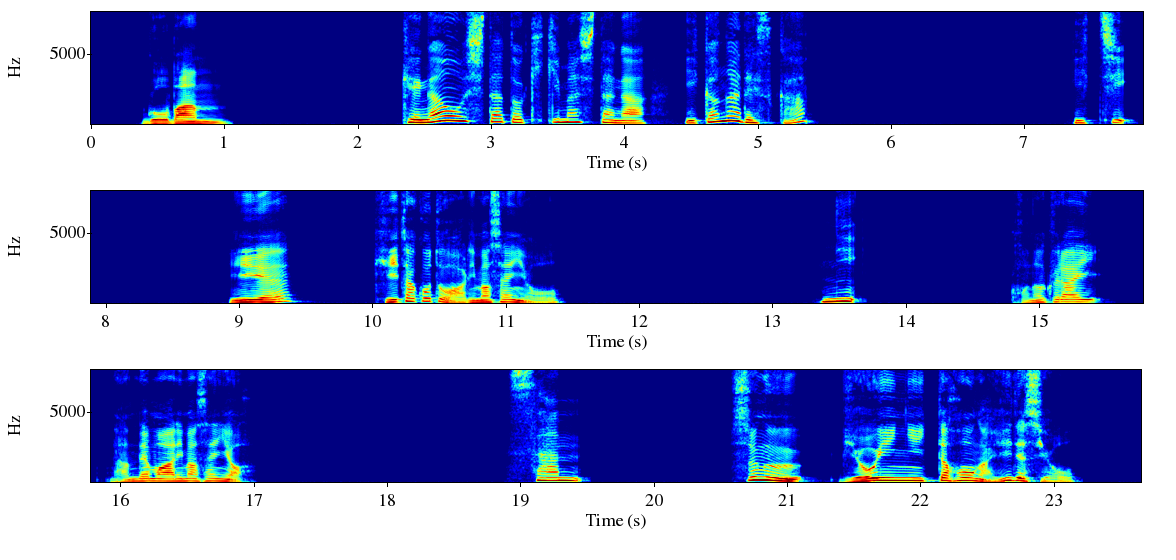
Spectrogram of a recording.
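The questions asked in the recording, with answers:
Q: 怪我をしたと聞きましたがいかがですか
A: 2: このくらい何でもありませんよ。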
